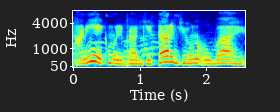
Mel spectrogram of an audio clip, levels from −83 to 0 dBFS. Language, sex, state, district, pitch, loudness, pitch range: Marathi, female, Maharashtra, Washim, 210 Hz, -17 LUFS, 190-225 Hz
